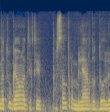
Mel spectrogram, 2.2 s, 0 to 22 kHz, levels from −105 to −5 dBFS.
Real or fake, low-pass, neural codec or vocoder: fake; 14.4 kHz; autoencoder, 48 kHz, 128 numbers a frame, DAC-VAE, trained on Japanese speech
